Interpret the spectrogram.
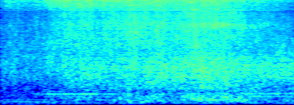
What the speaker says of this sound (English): Yeah, and I think we've got this northerly wind for a couple of days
